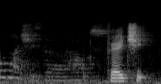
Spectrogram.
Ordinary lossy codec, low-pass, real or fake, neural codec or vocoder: MP3, 64 kbps; 7.2 kHz; fake; vocoder, 22.05 kHz, 80 mel bands, WaveNeXt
